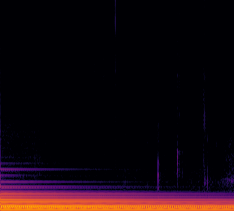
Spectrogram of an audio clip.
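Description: A sustained, fully suspended keyboard chord rings steadily for a couple of seconds, slowly fading with no other sounds.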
